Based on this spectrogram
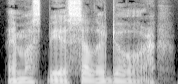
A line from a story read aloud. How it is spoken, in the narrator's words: Moraine muttered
